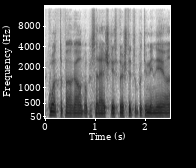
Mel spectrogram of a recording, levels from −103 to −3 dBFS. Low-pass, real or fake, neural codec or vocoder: 14.4 kHz; fake; autoencoder, 48 kHz, 32 numbers a frame, DAC-VAE, trained on Japanese speech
